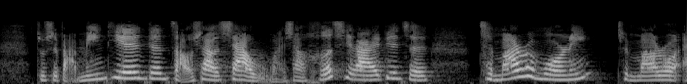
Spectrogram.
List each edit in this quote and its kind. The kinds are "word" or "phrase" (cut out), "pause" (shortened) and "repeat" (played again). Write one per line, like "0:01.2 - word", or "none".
none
